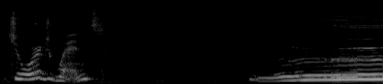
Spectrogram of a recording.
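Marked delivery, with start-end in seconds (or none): 2.5-3.8 a put-on mooing cow. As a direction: moo like a cow. George makes a wrong animal sound.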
